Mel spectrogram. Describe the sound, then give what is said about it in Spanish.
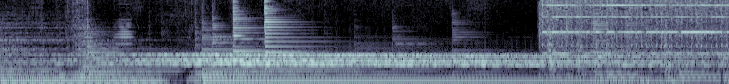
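Telephone bell ringing during a radio station segment, short bright bursts early on over steady sustained tones that continue at an even level. “En la Volche Radio suena el teléfono rojo.”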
